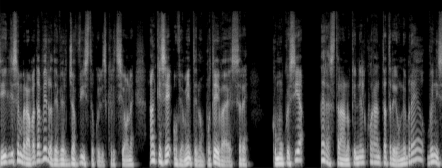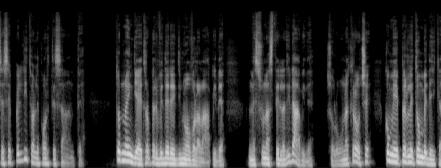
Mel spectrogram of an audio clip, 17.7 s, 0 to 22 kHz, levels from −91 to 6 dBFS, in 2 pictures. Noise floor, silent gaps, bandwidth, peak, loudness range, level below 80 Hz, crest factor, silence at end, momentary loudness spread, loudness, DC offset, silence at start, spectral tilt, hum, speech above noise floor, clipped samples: -77 dBFS; none; 15 kHz; -2 dBFS; 4 LU; -46 dBFS; 16 dB; 0 s; 12 LU; -18 LUFS; under 0.1%; 0 s; -6.5 dB/octave; none; 60 dB; under 0.1%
